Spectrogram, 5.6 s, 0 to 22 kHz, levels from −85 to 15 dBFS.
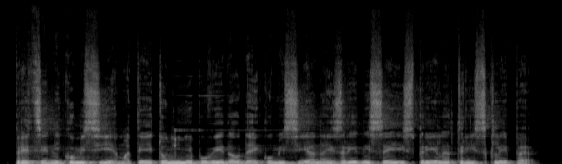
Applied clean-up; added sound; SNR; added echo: neural mask model DeepFilterNet 3.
